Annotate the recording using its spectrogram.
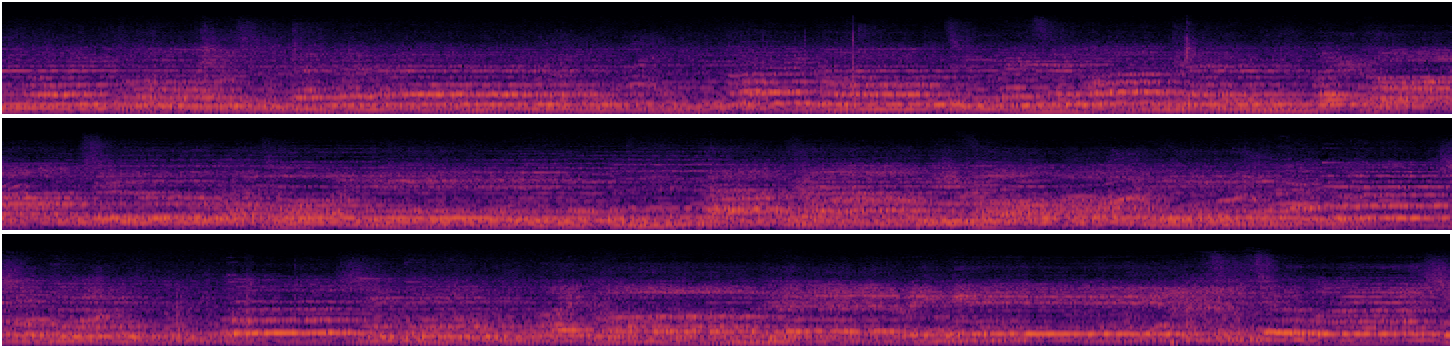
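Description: A choir singing a Christmas cantata song with instrumental accompaniment, many voices together over sustained low accompanying notes.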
